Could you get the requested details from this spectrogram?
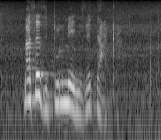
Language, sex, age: Xhosa, female, 23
